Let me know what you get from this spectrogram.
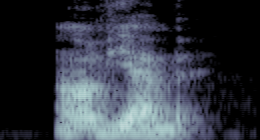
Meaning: enviable
- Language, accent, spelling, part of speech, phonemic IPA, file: French, Canada, enviable, adjective, /ɑ̃.vjabl/, LL-Q150 (fra)-enviable.wav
